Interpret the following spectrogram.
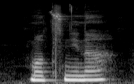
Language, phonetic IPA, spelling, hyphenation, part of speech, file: Czech, [ˈmot͡sɲɪna], mocnina, moc‧ni‧na, noun, Cs-mocnina.ogg
- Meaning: power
